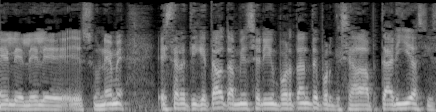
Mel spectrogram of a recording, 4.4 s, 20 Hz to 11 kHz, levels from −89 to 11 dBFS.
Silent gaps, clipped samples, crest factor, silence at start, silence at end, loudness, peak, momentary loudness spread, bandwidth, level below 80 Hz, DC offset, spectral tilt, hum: none; under 0.1%; 12 dB; 0 s; 0 s; -15 LUFS; -4 dBFS; 4 LU; 10.5 kHz; -44 dBFS; under 0.1%; -5.5 dB/octave; none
